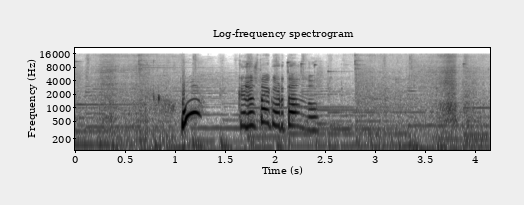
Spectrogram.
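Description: Soft background music under a woman's voice: a short vocal sound about a second in, then a few quick words.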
